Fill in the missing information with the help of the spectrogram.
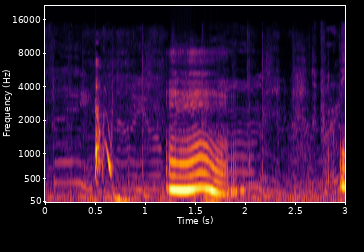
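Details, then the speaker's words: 12-day-old newborn giving brief sharp hiccups, about three in three seconds, over background music; hiccups occur 3–4 times a day and are described as a natural phenomenon. "จึงสะอึกบ่อยครั้งเขามีอาการสะอึกวันละ3-4ครั้งแต่เขาบอกว่ามันเป็นปรากฏการณ์ทางธรรมชาติ!"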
